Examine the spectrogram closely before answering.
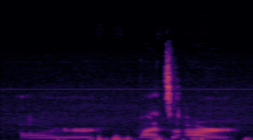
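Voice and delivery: "R" drawn out slowly with a strong pirate-like R; heavy R. Shown as a demonstration. Vlogger showing her own R, slow and heavy. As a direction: drag out "R" like a pirate. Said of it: "really put emphasis on my R's".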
